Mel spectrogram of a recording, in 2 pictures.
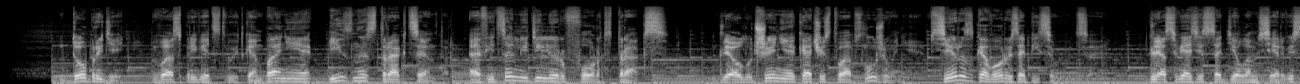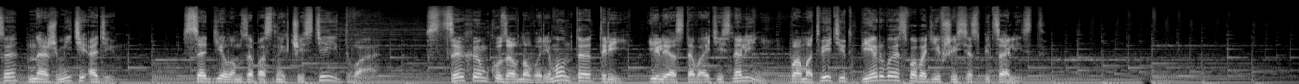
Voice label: Мужской брендовый голос; Голосовое приветствие, автоответчик или меню IVR

